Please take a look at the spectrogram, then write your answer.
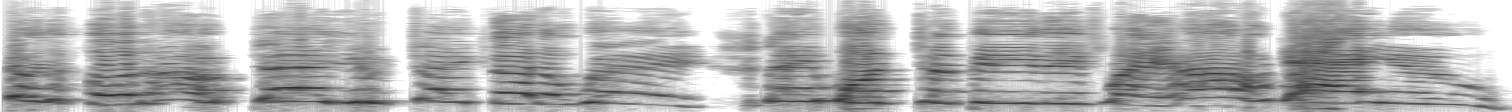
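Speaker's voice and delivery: high-pitched, wailing mock outrage; hammed-up indignant wail, pitched high. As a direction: wail it like a wronged protester. Acted outraged plea, clearly high.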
